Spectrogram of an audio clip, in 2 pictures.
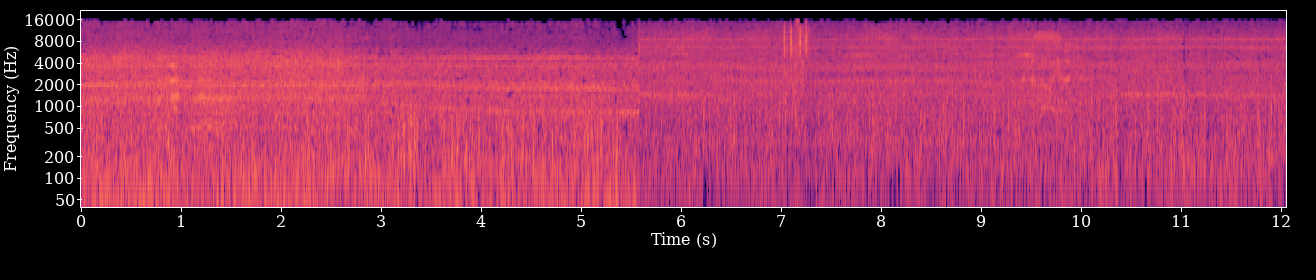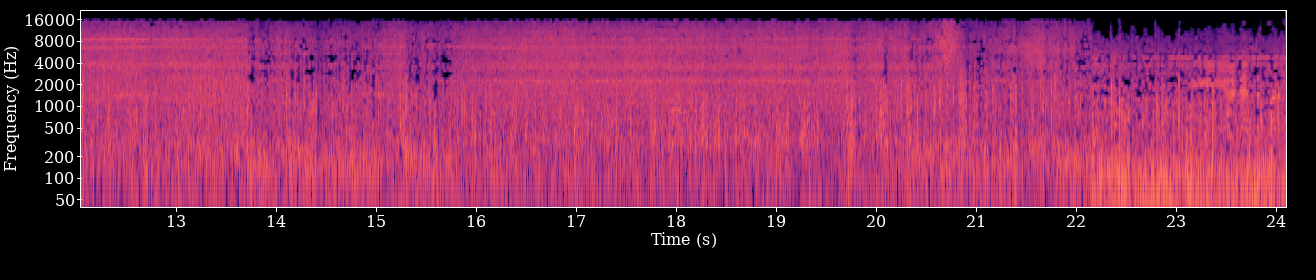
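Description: Motorbike engine running and wind rushing over the microphone while riding. About five and a half seconds in, the sound drops abruptly to a quieter, even rush, and it grows louder again near the end.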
